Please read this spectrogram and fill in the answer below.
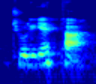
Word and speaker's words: Giulietta: this colorway is called Juliet no Giulietta the way it's spelled in italian italian and she has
